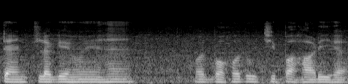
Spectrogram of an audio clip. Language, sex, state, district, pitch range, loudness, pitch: Hindi, male, Punjab, Pathankot, 115-125 Hz, -19 LUFS, 120 Hz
